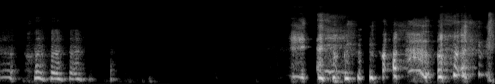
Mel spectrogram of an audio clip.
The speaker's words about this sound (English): Oh, what's happening? Oh, hail. She's choking. Oh, hail. Don't breathe like that. Don't breathe.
